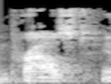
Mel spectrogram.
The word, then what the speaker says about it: Proust: Actually, my friend Camille gave me grief for saying Proust in the first podcast. He goes, it's not pronounced Proust, it's pronounced Proust.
